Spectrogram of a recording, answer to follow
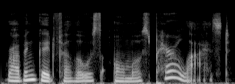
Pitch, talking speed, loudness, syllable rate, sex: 180 Hz, 125 wpm, -19 LUFS, 5.7 syllables/s, female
